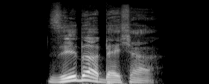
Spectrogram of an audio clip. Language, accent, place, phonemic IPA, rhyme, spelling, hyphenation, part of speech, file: German, Germany, Berlin, /ˈzɪlbɐˌbɛçɐ/, -ɛçɐ, Silberbecher, Sil‧ber‧be‧cher, noun, De-Silberbecher.ogg
- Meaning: silver cup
